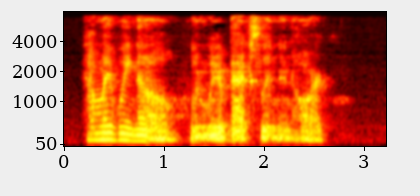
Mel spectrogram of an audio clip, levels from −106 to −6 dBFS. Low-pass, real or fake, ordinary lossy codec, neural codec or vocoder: 7.2 kHz; fake; MP3, 64 kbps; vocoder, 22.05 kHz, 80 mel bands, HiFi-GAN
